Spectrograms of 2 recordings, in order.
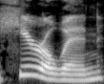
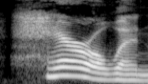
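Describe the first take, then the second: First: The first syllable does not sound like 'hair'. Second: The first syllable sounds like 'hair'. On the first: The speaker calls it wrong. "we don't say heroine" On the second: The speaker calls it right. "We say heroine, like hair on your head"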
